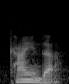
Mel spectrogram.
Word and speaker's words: kind of: E a pronúncia de kind of é kinda, ok?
